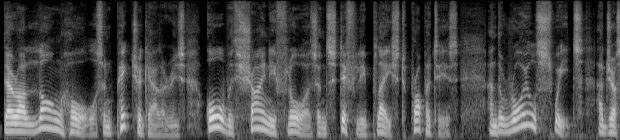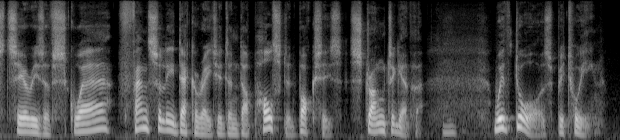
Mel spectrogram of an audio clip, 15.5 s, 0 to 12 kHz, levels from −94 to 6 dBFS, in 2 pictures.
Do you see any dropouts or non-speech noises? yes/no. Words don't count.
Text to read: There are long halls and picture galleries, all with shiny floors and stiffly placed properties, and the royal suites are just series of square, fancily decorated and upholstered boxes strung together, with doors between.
yes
